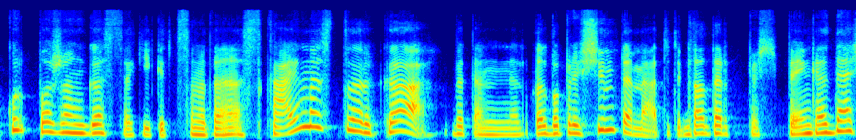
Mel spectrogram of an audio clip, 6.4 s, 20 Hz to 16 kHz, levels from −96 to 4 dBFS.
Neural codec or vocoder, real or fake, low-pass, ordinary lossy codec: codec, 24 kHz, 1.2 kbps, DualCodec; fake; 10.8 kHz; Opus, 16 kbps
